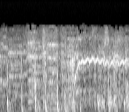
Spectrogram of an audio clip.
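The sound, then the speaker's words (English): An approaching horse gallops with fast, steady, pounding hoofbeats throughout. Midway a long, high whinny rises and carries on over the hoofs. “Then there only a short time when he heard the fast beat of galloping hoofs approaching.”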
